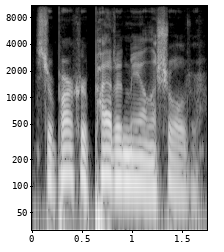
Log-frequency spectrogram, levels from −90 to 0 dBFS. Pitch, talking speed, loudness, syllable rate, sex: 105 Hz, 240 wpm, -16 LUFS, 5.9 syllables/s, male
